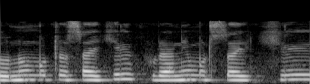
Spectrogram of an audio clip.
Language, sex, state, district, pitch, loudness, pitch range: Hindi, male, Bihar, West Champaran, 210 Hz, -17 LUFS, 200-220 Hz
